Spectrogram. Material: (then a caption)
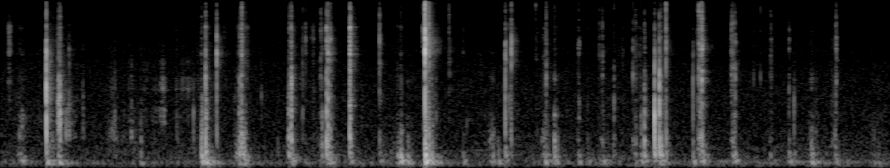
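Plaster. A small metal carving pick chips and scrapes a solid white plaster block from a crystal excavation kit, which rests on a pile of plaster chips while long-nailed fingers hold it steady. A quiet, irregular series of short, dry, bright clicks and ticks sounds with very little low end, each dying away almost instantly.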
